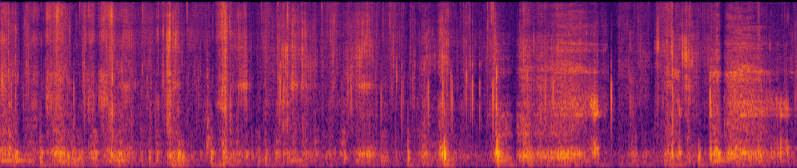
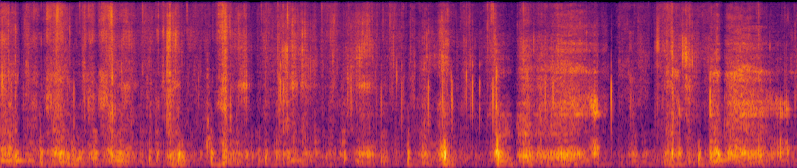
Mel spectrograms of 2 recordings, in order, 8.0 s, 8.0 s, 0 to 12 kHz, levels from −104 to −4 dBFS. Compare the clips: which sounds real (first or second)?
first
